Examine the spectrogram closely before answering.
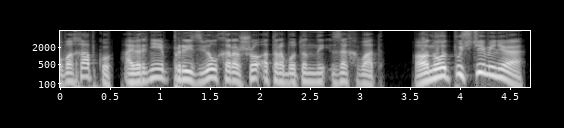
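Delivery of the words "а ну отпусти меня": louder angry roar. A narrator's reading. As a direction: bellow to be let go. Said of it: "взревел Бертрам". (рёв)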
